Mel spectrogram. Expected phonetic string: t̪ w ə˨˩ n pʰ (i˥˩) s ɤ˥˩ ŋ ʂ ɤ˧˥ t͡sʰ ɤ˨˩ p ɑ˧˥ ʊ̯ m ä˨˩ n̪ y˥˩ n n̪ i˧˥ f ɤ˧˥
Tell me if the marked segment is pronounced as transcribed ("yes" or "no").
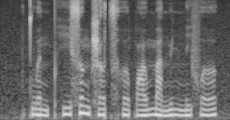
no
